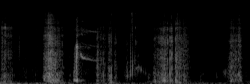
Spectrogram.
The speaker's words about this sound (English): And we're going to eat it live on the show. Yeah, okay. Here we go. Let's try one.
